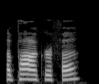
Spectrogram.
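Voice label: "apocrypha", British English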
